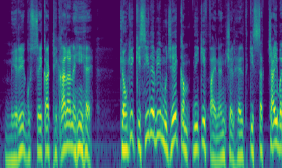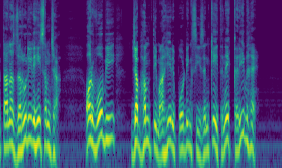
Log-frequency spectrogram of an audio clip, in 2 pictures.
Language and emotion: Hindi, angry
